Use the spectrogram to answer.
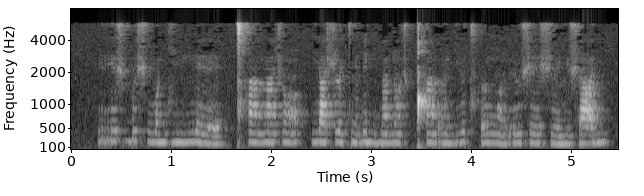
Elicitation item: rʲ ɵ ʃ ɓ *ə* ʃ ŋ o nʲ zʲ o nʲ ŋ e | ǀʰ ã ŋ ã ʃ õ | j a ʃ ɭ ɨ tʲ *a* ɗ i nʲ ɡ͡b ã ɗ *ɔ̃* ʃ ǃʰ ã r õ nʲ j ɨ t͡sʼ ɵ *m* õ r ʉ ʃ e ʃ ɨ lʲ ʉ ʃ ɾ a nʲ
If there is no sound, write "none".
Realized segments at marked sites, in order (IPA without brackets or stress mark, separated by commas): ɨ, ã, õ, ŋ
